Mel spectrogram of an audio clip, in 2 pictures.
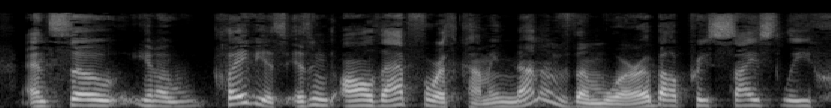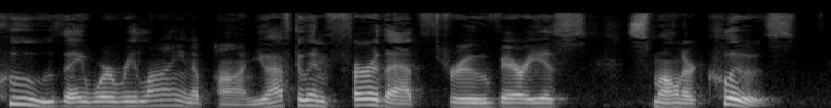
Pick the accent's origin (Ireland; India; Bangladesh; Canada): Canada; I'm from Canada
